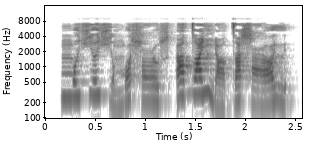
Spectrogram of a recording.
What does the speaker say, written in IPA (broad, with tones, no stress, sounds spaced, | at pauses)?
m ɔ˦˥ ç əː˦˥ ç ɒ˩ m ɔ˧˥˧ ɬ ʕ u˧˩ ɬ ʔ ɛ˦˥ dˤ ɜ˦˥ ɲ ɑ˩ tˤ ə˦˥ ɬ ʕ ɒ˧˥˧ lʲ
